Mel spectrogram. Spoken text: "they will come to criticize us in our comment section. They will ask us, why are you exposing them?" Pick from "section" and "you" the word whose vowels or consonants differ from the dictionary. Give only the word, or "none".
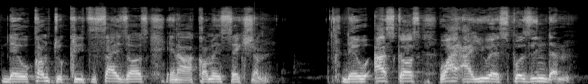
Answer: none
